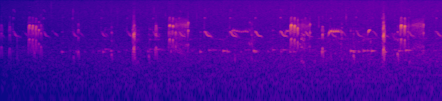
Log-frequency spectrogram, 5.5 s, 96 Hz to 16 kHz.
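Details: Red-necked Phalaropes (Phalaropus lobatus) in Tainan, Taiwan, 20 September 2015, give short, sharp chirping notes in a loose scattered series, with brief buzzy bursts and a faint steady background hum.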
